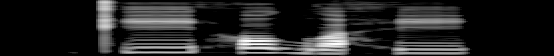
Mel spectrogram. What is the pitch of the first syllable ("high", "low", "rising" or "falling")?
high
